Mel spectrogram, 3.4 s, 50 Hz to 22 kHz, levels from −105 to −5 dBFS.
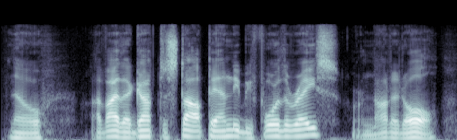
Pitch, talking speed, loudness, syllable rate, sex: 115 Hz, 245 wpm, -18 LUFS, 6.9 syllables/s, male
